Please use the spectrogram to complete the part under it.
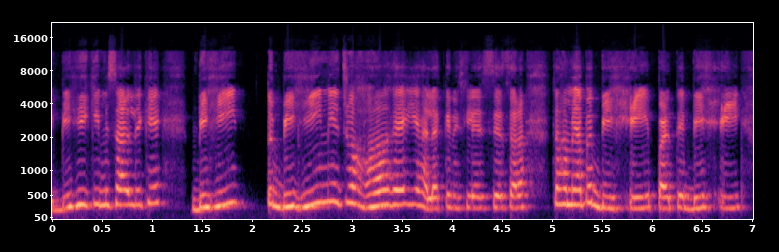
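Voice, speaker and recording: Woman, high voice, recitation teacher leading an online class, slow demonstrations with repeated sounds. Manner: explains slowly, demonstrates sounds by repetition; mixes English terms into explanation.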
